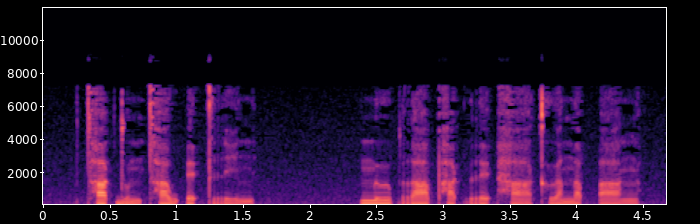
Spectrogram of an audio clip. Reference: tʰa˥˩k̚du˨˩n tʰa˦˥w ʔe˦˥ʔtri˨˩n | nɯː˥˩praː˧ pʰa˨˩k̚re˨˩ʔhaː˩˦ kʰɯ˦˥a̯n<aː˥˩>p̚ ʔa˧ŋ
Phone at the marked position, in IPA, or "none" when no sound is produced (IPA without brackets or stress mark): a˥˩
